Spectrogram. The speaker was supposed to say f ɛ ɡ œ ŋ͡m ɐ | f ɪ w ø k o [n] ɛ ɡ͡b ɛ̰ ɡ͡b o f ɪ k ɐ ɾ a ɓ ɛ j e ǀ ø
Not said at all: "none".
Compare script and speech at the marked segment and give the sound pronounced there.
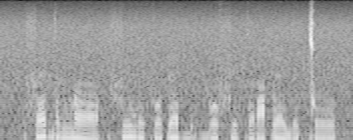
ɗ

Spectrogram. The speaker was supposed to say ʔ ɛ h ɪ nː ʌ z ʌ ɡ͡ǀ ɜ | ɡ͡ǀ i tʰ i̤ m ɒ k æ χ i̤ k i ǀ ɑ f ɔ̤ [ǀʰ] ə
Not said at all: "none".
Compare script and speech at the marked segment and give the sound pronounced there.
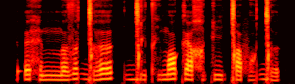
ɡ͡ǀ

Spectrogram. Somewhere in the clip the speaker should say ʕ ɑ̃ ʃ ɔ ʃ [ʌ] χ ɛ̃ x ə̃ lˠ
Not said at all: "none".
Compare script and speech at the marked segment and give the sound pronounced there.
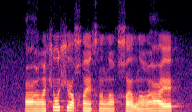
ə˞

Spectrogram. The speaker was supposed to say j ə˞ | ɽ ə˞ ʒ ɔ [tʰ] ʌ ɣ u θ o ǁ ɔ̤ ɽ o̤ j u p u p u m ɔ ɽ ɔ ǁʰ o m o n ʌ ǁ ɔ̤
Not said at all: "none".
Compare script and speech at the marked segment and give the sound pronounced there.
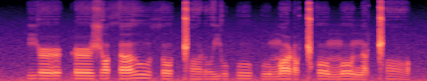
θ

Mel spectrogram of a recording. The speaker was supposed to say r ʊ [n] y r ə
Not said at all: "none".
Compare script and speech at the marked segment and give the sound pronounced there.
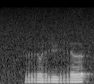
r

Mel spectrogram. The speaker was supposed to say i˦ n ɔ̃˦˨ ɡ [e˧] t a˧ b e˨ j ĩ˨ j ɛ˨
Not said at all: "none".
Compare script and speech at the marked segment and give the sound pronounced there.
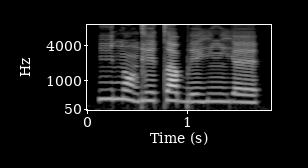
e˧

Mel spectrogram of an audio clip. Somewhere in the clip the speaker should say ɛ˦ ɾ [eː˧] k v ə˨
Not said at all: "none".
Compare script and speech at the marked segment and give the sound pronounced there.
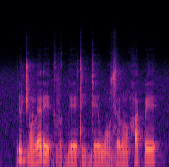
eː˧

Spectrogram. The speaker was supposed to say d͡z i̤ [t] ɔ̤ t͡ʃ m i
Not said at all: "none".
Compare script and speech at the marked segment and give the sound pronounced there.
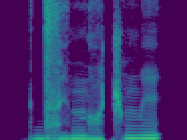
n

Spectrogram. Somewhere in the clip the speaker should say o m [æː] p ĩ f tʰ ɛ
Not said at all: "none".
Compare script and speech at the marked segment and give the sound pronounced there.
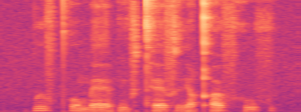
ɛː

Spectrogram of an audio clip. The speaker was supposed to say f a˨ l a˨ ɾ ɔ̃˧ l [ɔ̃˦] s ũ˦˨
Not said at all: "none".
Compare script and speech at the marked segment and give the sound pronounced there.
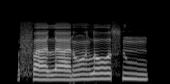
ɔ˦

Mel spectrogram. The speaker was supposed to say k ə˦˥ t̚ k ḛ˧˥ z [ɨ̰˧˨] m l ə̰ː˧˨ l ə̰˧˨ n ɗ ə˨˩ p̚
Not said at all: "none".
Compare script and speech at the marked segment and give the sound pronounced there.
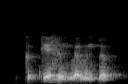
ɨ˨˩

